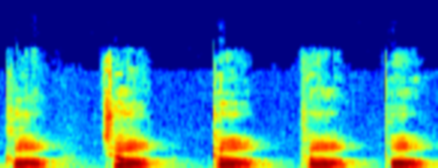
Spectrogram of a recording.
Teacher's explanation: હવાનો વધારે ઉપયોગ થાય છે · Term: મહાપ્રાણ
